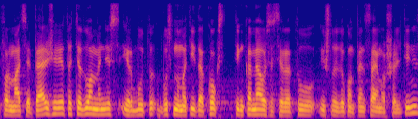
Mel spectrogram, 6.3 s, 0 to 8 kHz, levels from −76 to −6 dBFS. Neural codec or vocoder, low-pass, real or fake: none; 7.2 kHz; real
